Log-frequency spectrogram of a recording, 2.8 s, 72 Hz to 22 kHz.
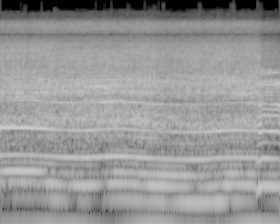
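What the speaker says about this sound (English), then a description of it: "pass with our dual action sander" A dual action sander with 220 grit works over scratched boat gelcoat, producing a loud, continuous close-up motor whine with steady harmonics that shifts slightly near the end.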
